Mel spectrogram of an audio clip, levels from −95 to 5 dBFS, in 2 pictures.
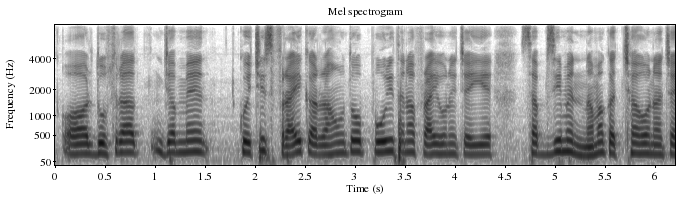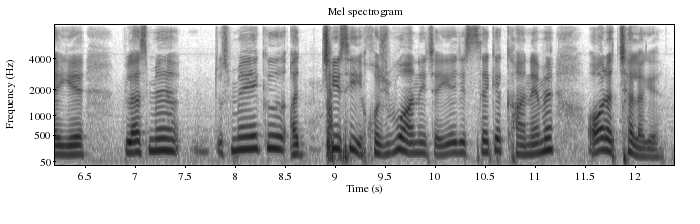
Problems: none marked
